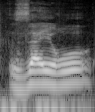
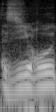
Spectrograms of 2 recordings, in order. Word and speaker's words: Zyro: En fait, ils m'ont dit ça se prononce Zairo et moi je suis le seul tocard à dire Zero depuis 2 vidéos.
